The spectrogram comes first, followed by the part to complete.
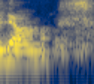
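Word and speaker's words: Llama: Apparently Robin said it's like the alpaka animal. So it is a ylama.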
